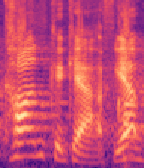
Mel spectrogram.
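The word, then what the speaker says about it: CONCACAF: first first round of the series of the conaf Champions Cup did I say it right you got it conaf all right so that is an International Tournament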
